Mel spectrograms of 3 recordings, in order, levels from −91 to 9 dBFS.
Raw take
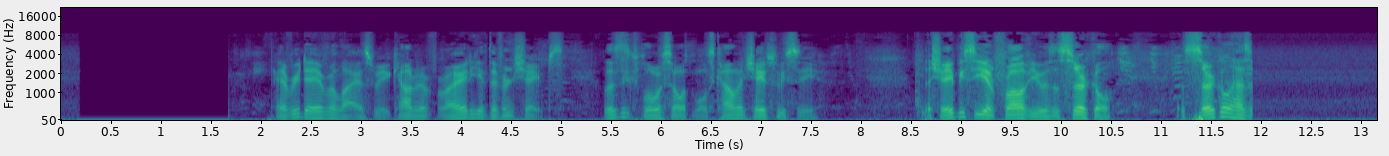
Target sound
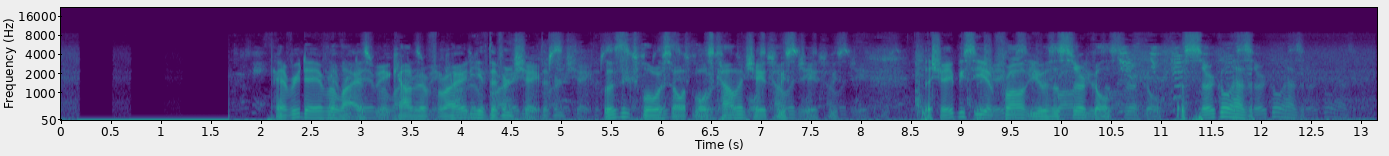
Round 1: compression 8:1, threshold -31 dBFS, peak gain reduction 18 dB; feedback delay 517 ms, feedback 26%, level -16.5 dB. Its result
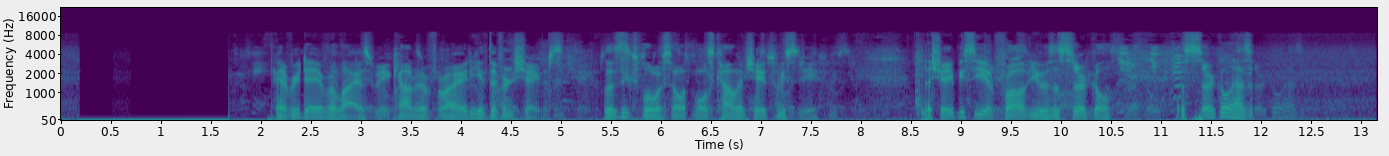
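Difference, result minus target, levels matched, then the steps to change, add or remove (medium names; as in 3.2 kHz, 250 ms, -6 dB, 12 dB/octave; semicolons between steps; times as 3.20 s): echo-to-direct -7 dB
change: feedback delay 517 ms, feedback 26%, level -9.5 dB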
